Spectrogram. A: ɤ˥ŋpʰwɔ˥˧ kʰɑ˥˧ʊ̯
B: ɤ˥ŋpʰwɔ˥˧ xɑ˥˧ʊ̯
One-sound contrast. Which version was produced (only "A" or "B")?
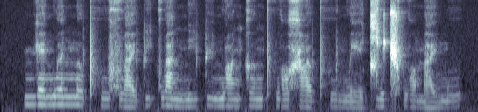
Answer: B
